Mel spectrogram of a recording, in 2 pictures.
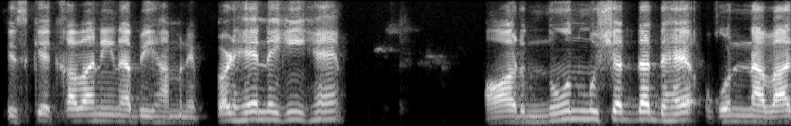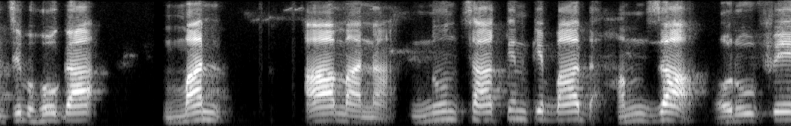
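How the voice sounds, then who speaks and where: A Pakistani-accented man teaches a Quran lesson, and his voice sits fairly high for a man. He works through the verses at a very unhurried pace and explains each pronunciation rule step by step. The recording is close and dry, with no room sound. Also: a bit bright, no room sound. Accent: Pakistani Urdu. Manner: slow, drawn-out chanted recitation; methodical explaining of pronunciation rules. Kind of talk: Quran recitation and tajweed lesson.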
